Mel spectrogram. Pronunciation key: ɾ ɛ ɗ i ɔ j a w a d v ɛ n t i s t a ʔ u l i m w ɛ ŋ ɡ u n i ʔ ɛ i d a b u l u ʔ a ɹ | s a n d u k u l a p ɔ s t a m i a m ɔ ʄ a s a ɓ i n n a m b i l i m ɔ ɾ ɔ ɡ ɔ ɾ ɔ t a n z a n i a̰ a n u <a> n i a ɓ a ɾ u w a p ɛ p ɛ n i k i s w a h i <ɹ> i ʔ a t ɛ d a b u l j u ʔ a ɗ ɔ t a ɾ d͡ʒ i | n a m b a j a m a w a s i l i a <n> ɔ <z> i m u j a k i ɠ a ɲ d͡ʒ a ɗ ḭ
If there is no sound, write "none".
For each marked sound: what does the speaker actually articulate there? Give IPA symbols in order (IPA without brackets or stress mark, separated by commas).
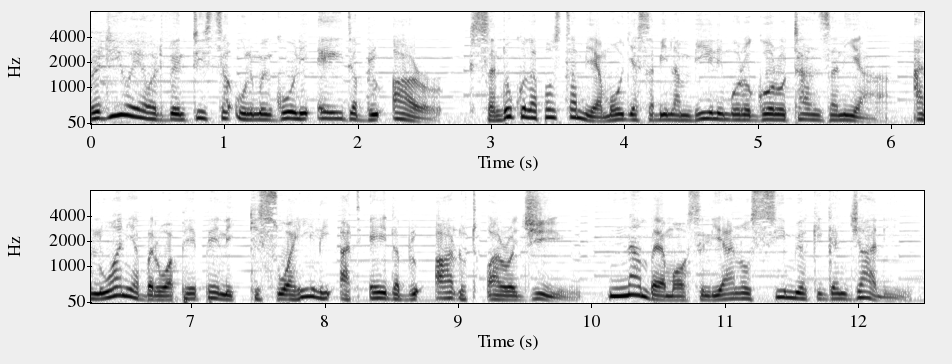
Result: a, l, n, s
